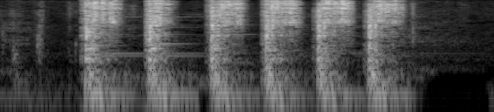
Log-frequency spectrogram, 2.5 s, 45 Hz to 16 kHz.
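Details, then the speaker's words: Brake caliper on a Mazda 626 shaken by hand after slide-pin hole repair (thread and superglue on the pin rubber) gives six short dull clunks; only slight play remains at the pad, much quieter than the original rattle. "тут колодка чуть-чуть. Уже так не тарабанит, как тарабанил. Уже намного тише."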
